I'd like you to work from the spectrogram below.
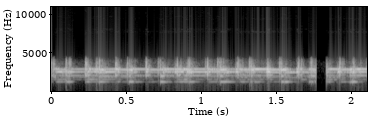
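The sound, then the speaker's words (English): A bell rung rapidly: bright, high-pitched jangling made of quick repeated strikes, steady and fairly loud for about two seconds, with one brief break near the end. No one speaks. “So I want to ring the bell”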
